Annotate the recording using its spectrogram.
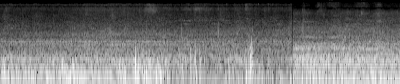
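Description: Wind buffeting a phone microphone on an open ship deck, a low rumbling noise with a few soft knocks. About two-thirds of the way through, a steady hum of several tones sets in.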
